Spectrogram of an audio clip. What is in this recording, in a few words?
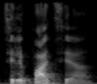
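"telepatiya", Azerbaijani; Orfoqrafiya Lüğəti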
